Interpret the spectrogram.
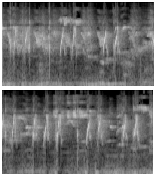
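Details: Bar-winged prinia in busy semi-gacor song, a rapid, rhythmic chain of piercing downslurred chirps over a faint high twittering background.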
